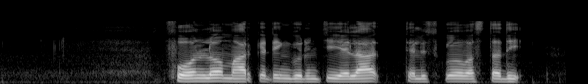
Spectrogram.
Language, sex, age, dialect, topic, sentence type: Telugu, male, 18-24, Telangana, agriculture, question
